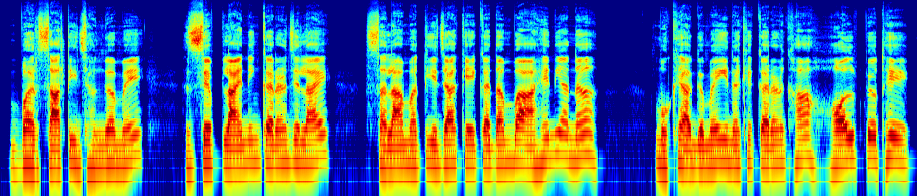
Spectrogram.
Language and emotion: Sindhi, fearful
